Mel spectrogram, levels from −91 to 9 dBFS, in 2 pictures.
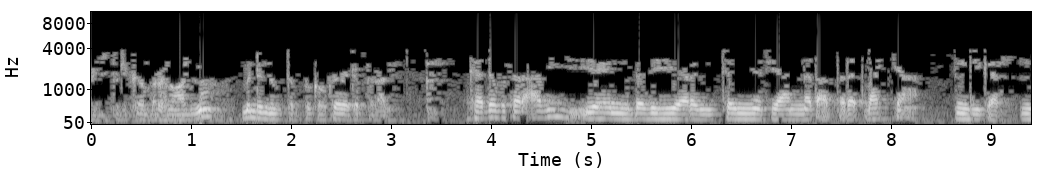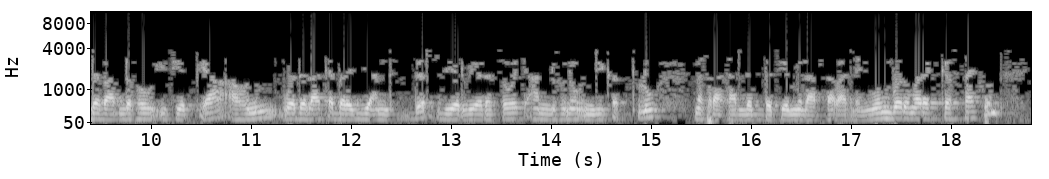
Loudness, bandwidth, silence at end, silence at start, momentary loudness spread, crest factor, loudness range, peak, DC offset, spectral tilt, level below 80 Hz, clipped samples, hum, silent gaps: -13 LUFS; 4.1 kHz; 0.05 s; 0 s; 9 LU; 12 dB; 3 LU; 0 dBFS; under 0.1%; -10 dB/octave; -42 dBFS; 0.1%; none; none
